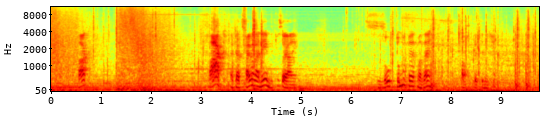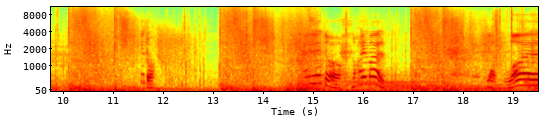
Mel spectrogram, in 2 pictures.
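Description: A heavy gun fires repeatedly.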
